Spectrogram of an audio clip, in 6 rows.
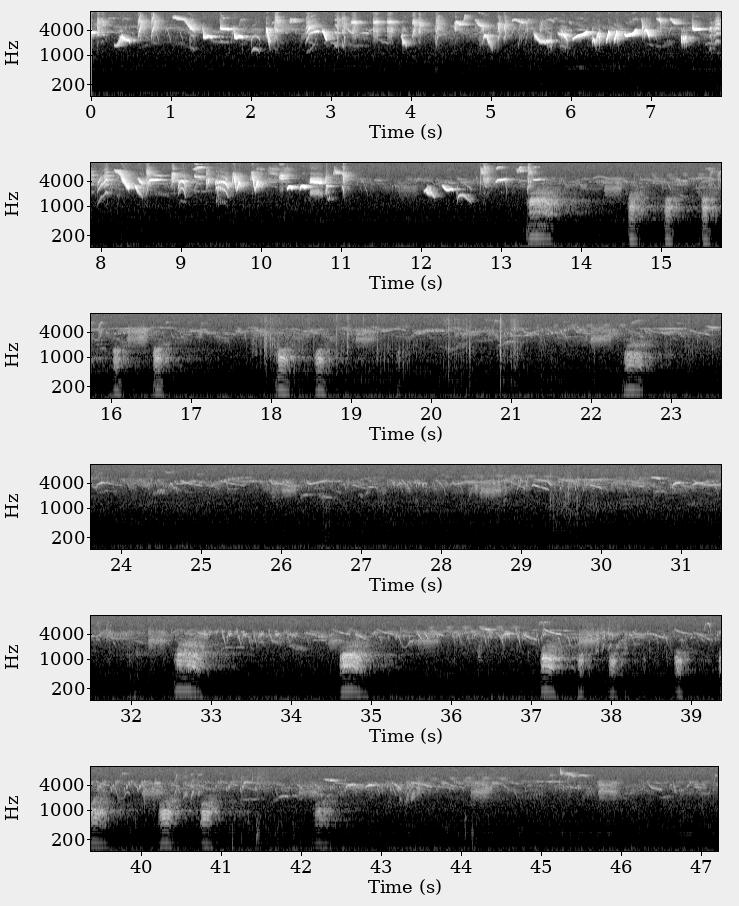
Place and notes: {"title": "Malton, UK - blackcap ... roedeer ...", "date": "2021-06-27 06:52:00", "description": "blackcap ... roe deer ... bird song ... calls ... from skylark ... wood pigeon ... whitethroat ... great tit ... crow ... from extended unattended time edited recording ... sass on tripod to zoom h5 ..", "latitude": "54.14", "longitude": "-0.55", "altitude": "126", "timezone": "Europe/London"}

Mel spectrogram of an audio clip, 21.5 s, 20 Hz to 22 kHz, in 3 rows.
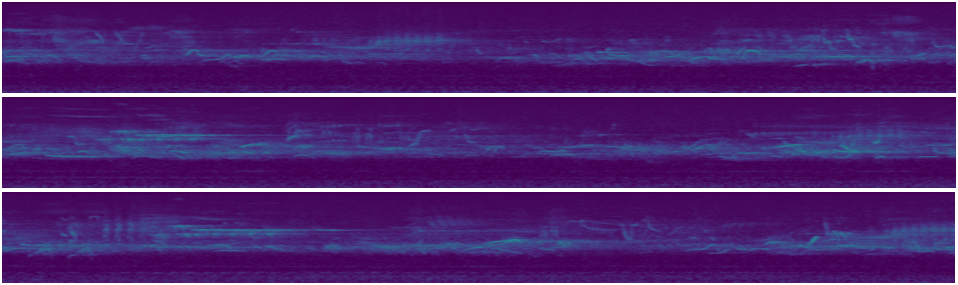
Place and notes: {"title": "Niedertiefenbach - morning bird chorus", "date": "2018-06-30 04:30:00", "description": "Beselich Niedertiefenbach, early morning bird chorus heard at the open window\n(Sony PCM D50", "latitude": "50.44", "longitude": "8.14", "altitude": "208", "timezone": "Europe/Berlin"}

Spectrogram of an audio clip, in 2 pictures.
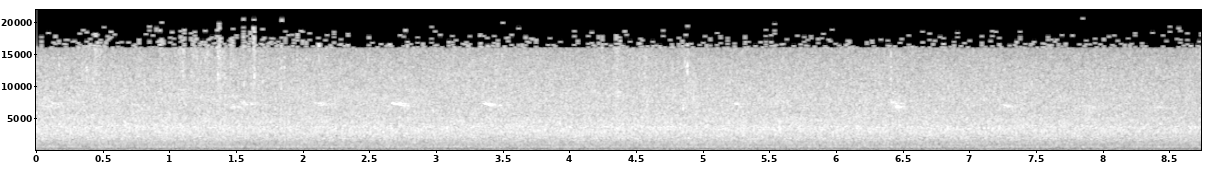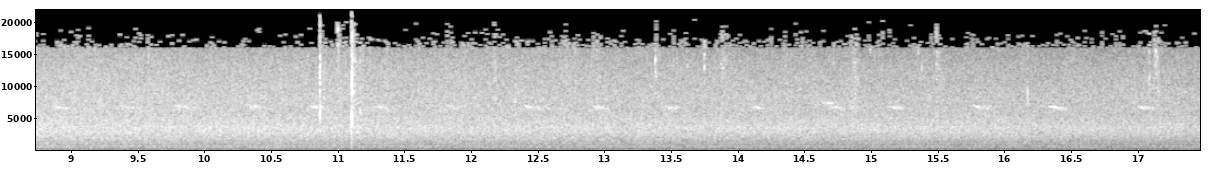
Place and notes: {"title": "Mont-Saint-Guibert, Belgique - Alone with the big tree", "date": "2017-05-26 16:40:00", "description": "Spring time, hot weather, a lot of wind in the leaves and alone with the big lime-tree.", "latitude": "50.63", "longitude": "4.60", "altitude": "116", "timezone": "Europe/Brussels"}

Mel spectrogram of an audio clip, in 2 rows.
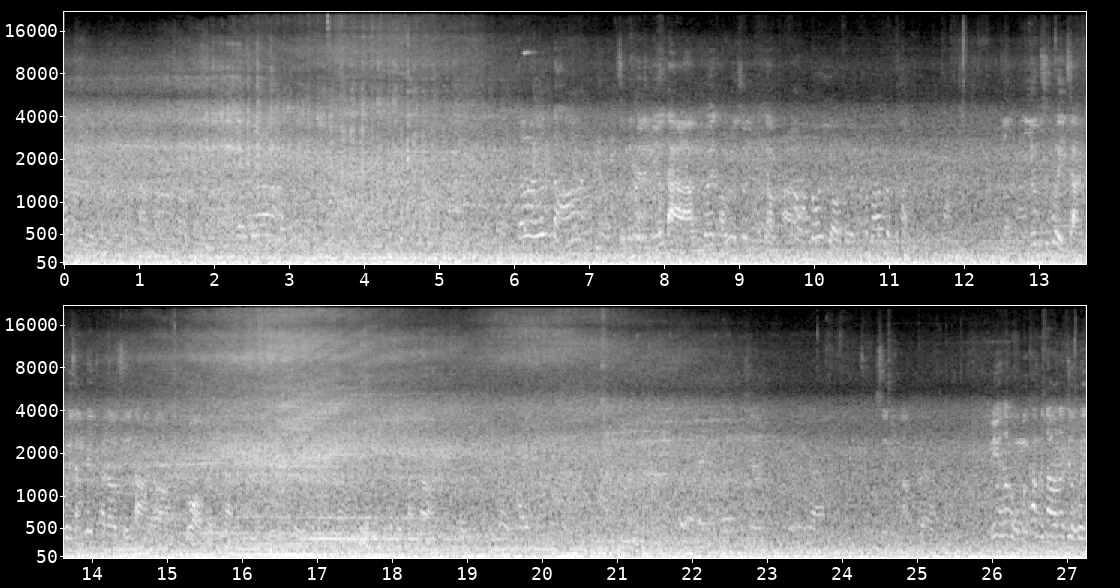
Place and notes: {"title": "Sanmin St., Hualien City - In the corner", "date": "2014-02-24 15:51:00", "description": "Group of young people chatting, Traffic Sound\nPlease turn up the volume\nBinaural recordings, Zoom H4n+ Soundman OKM II", "latitude": "23.98", "longitude": "121.61", "timezone": "Asia/Taipei"}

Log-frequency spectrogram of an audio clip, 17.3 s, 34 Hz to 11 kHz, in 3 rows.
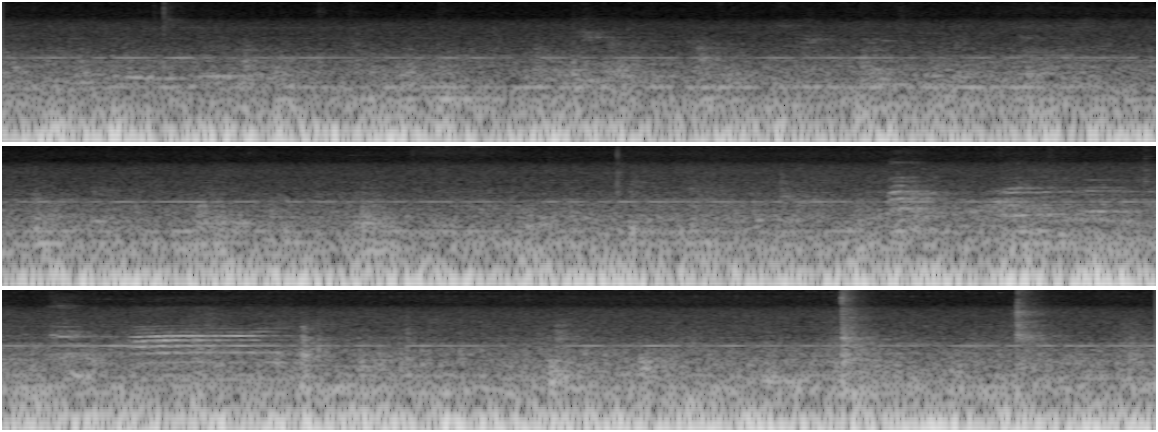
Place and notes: {"title": "yokohama, queens square, moving staircase", "date": "2011-06-30 17:34:00", "description": "a huge moving staircase on the 4th floor of the building leading to the office level.\ninternational city scapes - social ambiences and topographic field recordings", "latitude": "35.46", "longitude": "139.63", "altitude": "52", "timezone": "Asia/Tokyo"}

